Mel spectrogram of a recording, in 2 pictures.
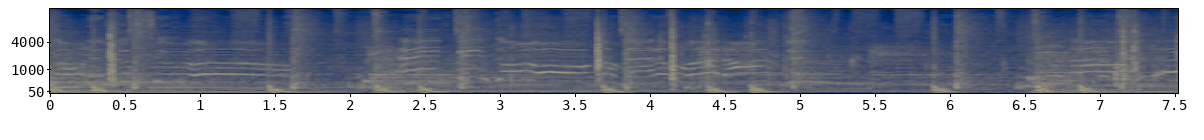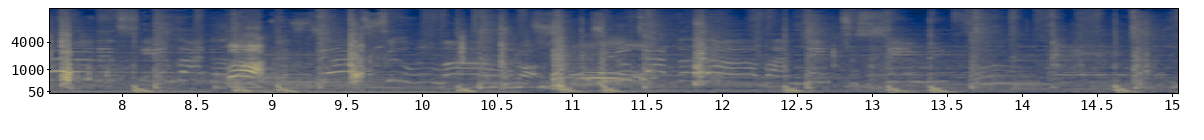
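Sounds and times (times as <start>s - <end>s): music with sung vocal: 0.0s - 15.0s
skateboard pops and landings on concrete: 3.6s - 5.5s, 6.9s - 8.1s, 9.3s - 11.2s, 11.8s - 13.2s.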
